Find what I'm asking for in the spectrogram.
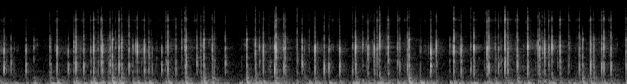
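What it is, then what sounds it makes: Mechanical keyboard with plastic keycaps. Fingertips type fast on a compact pink-cased mechanical keyboard fitted with thick cream XDA plastic keycaps, which sound solid. A rapid, steady stream of short, crisp clacks rings bright around 2 kHz, each stopping almost instantly, over a faint low hum.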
